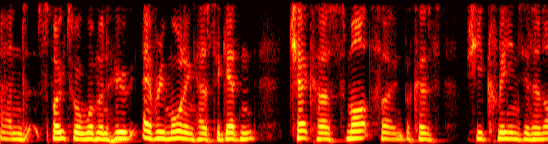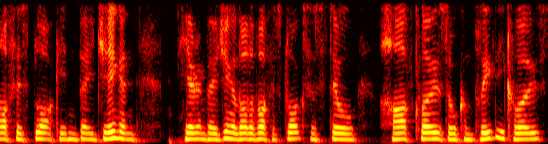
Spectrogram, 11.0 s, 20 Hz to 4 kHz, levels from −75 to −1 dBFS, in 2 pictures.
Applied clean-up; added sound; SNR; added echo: neural mask model DeepFilterNet 3.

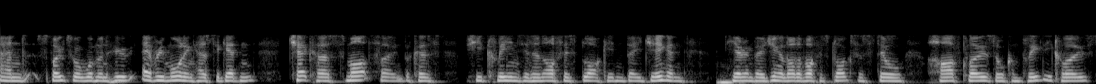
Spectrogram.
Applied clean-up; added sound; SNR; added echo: neural mask model RNNoise.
